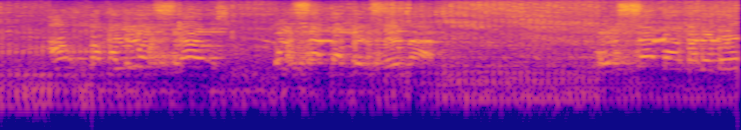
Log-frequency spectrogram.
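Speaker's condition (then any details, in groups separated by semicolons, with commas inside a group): No condition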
